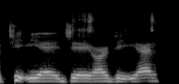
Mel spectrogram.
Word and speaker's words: Teagarden: Yeah, all my social medias are Carson Teagarden. My last name is spelled like a cup of tea in the garden, so Teagarden.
